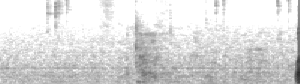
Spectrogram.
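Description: A few faint, sparse clicks from a computer mouse while navigating a web page, with a soft brief sound about two seconds in and a faint steady hum underneath.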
